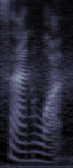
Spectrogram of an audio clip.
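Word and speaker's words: San Juan: I guess morning san J u A N the spelling was J U A N but the pronunciation is Sanan okay which we are going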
